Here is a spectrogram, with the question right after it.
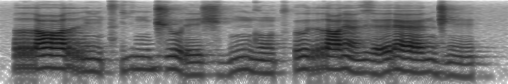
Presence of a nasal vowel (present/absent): present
